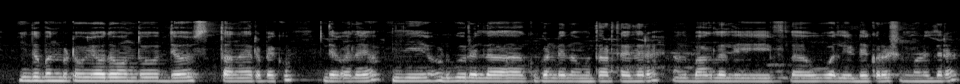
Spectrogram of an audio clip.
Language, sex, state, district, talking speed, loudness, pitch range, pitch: Kannada, female, Karnataka, Bijapur, 100 wpm, -17 LUFS, 145-165 Hz, 150 Hz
